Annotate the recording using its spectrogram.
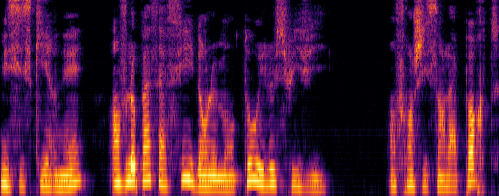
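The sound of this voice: Lively intonation marks an unforced reading voice set against a quiet background.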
